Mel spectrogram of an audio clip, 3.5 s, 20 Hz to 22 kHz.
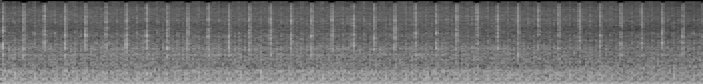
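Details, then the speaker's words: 1995 Vauxhall Cavalier X20XEV petrol engine, 58,000 on the clock, warm, idles with light steady ticking about three per second over a low hum; owner suspects the auxiliary belt tensioner, usually clears with revs. "you know obviously the able to hear that flipping pretty certain that it's actually the tensioner that's causing us the problem"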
